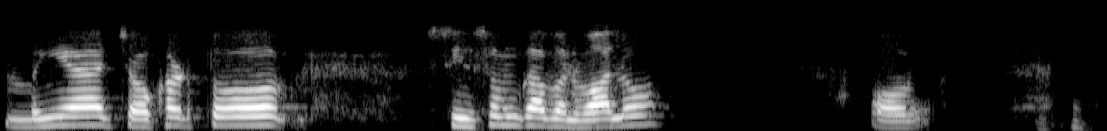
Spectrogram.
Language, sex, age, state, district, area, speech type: Urdu, male, 30-45, Uttar Pradesh, Gautam Buddha Nagar, urban, conversation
